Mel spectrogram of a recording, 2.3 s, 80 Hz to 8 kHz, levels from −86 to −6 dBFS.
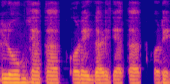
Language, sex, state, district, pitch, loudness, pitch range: Bengali, male, West Bengal, Jhargram, 125 Hz, -27 LUFS, 125-130 Hz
